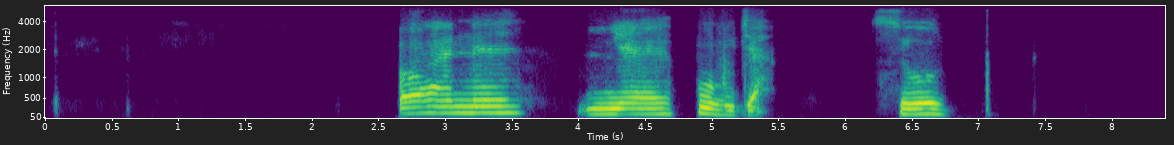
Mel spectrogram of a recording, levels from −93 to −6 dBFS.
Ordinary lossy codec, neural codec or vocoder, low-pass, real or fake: Opus, 32 kbps; codec, 16 kHz, 8 kbps, FreqCodec, smaller model; 5.4 kHz; fake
